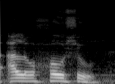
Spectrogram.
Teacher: al-wuhusyu dibaca alif lam qamariyah karena lam dibaca jelas karena bertemu dengan huruf qamariyah yaitu wawu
